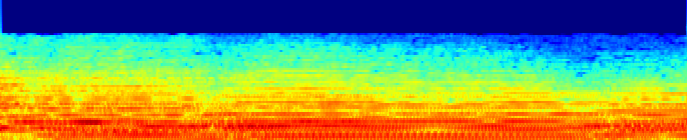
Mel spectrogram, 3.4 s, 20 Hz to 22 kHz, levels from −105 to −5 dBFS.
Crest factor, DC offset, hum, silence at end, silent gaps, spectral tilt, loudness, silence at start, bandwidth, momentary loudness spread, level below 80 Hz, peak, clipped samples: 14 dB; under 0.1%; none; 0 s; none; -8.5 dB/octave; -17 LUFS; 0 s; 8.6 kHz; 4 LU; -30 dBFS; -4 dBFS; under 0.1%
